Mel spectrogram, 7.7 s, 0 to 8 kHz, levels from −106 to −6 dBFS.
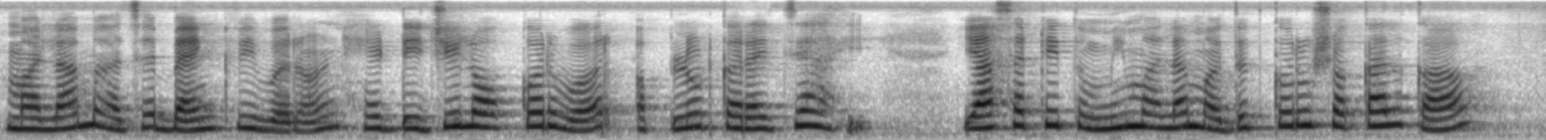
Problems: background sounds at intervals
